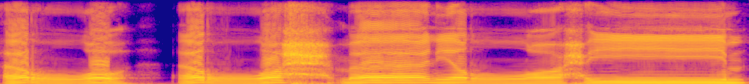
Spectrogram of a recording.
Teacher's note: fathah bertemu Alif panjangnya dua harakat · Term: Mad thi'i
